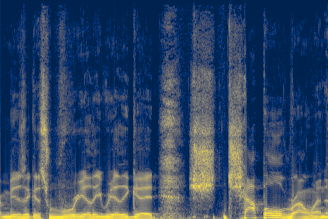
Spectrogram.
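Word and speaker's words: Chappell Roan: is really really good Chapel Rowan is how they say it you heard it she's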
